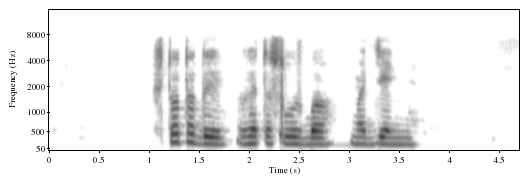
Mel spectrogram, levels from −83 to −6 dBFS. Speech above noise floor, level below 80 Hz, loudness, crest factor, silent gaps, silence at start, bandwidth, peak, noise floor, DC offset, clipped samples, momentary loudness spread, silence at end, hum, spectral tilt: over 57 dB; -78 dBFS; -33 LUFS; 24 dB; none; 1.05 s; 8.2 kHz; -12 dBFS; under -90 dBFS; under 0.1%; under 0.1%; 11 LU; 1.05 s; none; -4 dB/octave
